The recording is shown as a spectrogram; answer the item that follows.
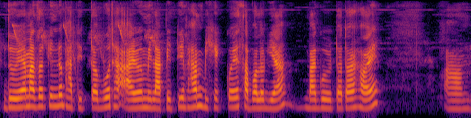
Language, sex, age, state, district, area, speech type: Assamese, male, 18-30, Assam, Jorhat, urban, spontaneous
